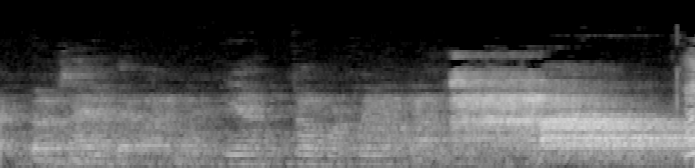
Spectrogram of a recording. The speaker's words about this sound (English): We do have a dog here in spirit. I thought I heard a bark. Yeah, you did.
